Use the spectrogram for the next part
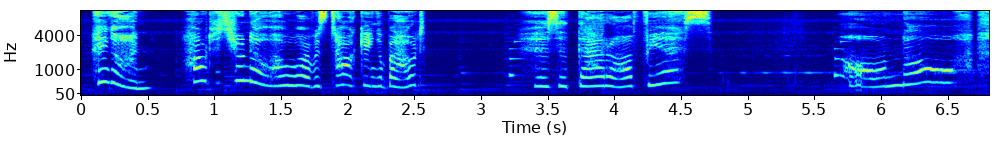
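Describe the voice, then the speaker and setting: A woman voicing a dreamy, lovestruck young florist in a video game who talks in a wistful, flustered way. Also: very high-pitched.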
